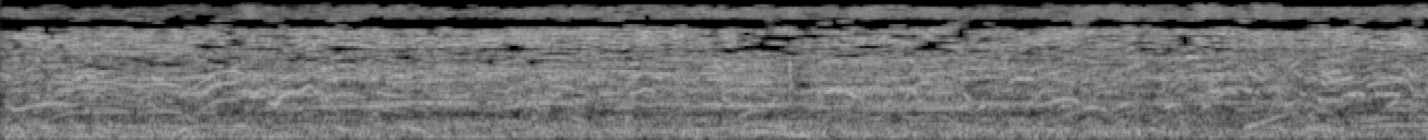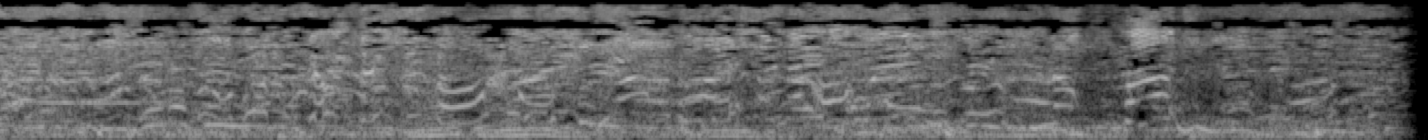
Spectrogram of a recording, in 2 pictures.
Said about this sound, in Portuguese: Em um vídeo enviado pela categoria, é possível ver a imobilização truculenta de um homem que é algemado e levado pelos policiais. No áudio a seguir é possível ouvir os gritos de tensão.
